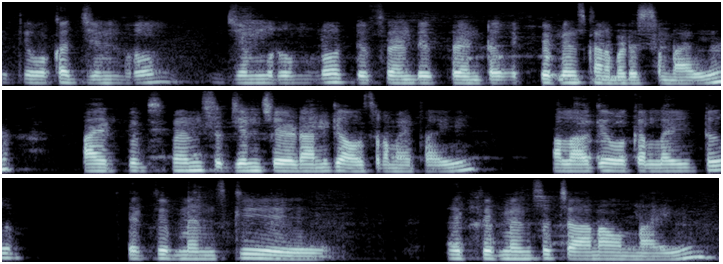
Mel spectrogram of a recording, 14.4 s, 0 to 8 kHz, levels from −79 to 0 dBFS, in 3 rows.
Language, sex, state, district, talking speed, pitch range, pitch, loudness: Telugu, male, Andhra Pradesh, Anantapur, 100 wpm, 120-140 Hz, 125 Hz, -18 LUFS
